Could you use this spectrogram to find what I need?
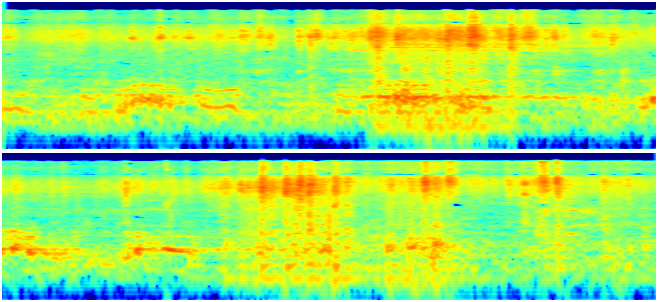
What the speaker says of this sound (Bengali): মাদি সেকশনেও প্রচুর লাল পায়রা আছে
